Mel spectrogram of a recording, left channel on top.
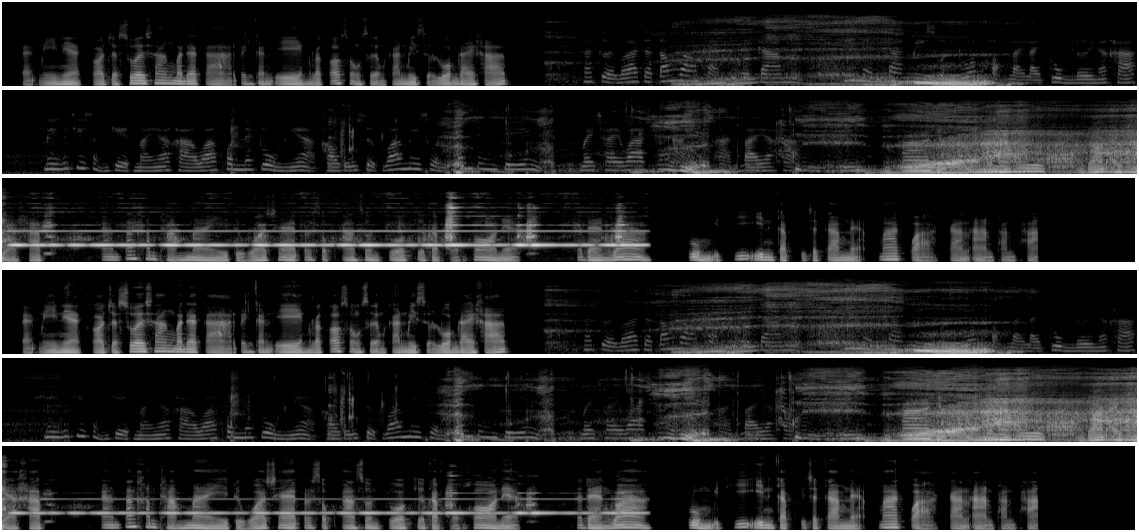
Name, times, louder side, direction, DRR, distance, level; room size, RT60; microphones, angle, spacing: voice 1, 0.2-5.1 20.3-23.1 23.7-27.9 28.4-29.2 29.6-33.1, right 2 dB, 45° right, 0.9 m, -31 dB
sound 1, 5.4-5.6 6.7-10.2 13.6-13.7 14.6-15.0 15.3-15.4 15.6-17.1 17.6-22.8, right 3 dB, 20° right, 0.4 m, -30 dB
voice 2, 5.8-11.4 11.8-19.4 28.8-28.9, left 2 dB, 45° left, 5.0 m, -47 dB
sound 2, 22.7-29.2, left 8 dB, 85° left, 0.3 m, -22 dB
head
